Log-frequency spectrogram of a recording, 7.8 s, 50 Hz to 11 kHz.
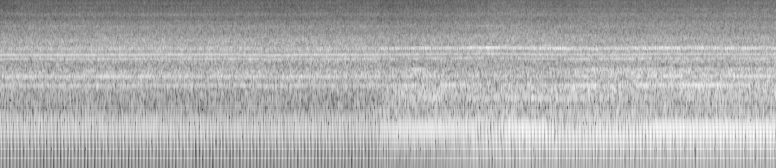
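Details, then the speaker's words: Generac XG10000E generator, about 10 years old with 12 minutes of run time, fuel left in the carburetor, running after carb work: drone dips and shifts pitch now and then. Engine stumbles intermittently; carb issues suspected, with THD rising as speed fluctuates. "all right so far so good although the engine I do hear it stumbling once in a while so I'm thinking we do still have some carb issues"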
